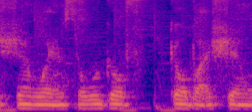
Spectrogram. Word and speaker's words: Shen Wang: That's how he pronounced his name, Shen Wang. I think he's if you say it the right, if you say it in Mandarin, you'll be Shen Wang. Shen Wang. But he says Shen Wang.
